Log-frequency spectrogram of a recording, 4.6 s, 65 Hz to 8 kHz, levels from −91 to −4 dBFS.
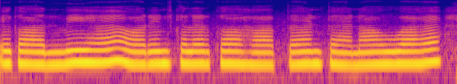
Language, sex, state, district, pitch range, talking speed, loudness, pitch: Hindi, female, Himachal Pradesh, Shimla, 205-215 Hz, 145 wpm, -11 LUFS, 210 Hz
